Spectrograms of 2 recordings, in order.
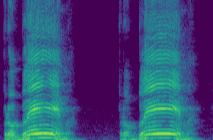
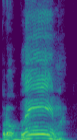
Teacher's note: a gente coloca a força da pronúncia na penúltima sílaba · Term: paroxítona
